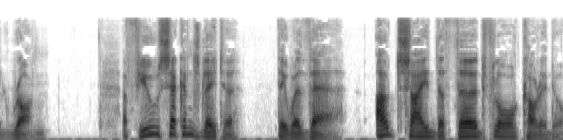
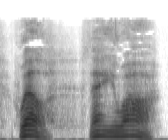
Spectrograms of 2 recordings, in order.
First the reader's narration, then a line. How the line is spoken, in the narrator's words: Harry said quietly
